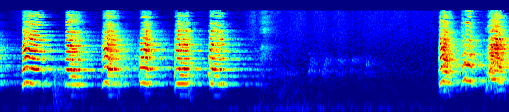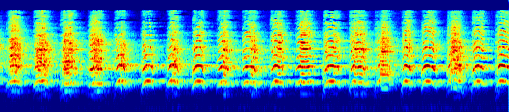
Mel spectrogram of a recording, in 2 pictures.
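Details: Cockatoo giving a repeated harsh, honking alarm call on a playground tower, about four rapid squawks per second, a brief pause, then a longer run of loud raucous bursts continuing steadily.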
